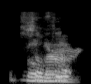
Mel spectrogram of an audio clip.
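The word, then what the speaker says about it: Silveira: Silvera. Yeah, it looks Silveria. like Silveria, but they don't pronounce the I, so it's Silvera.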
